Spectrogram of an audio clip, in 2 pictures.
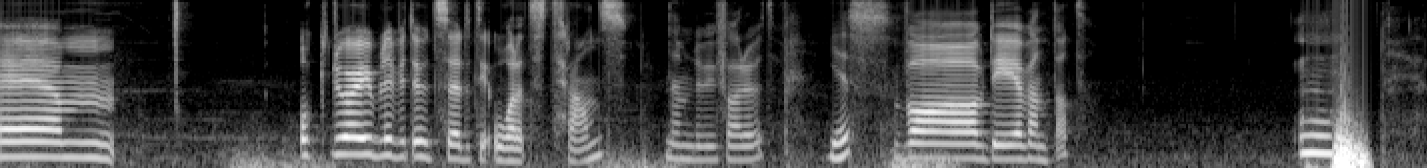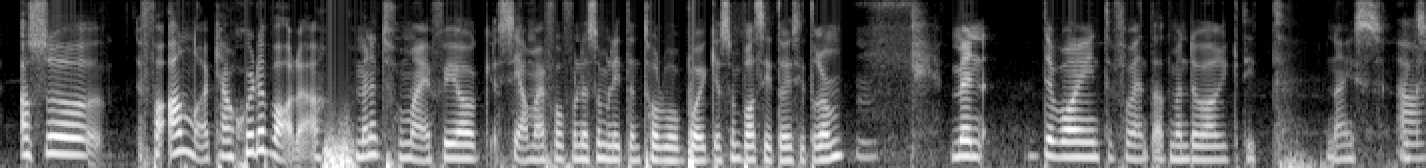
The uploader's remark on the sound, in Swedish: Månadens avsnitt av Tampodden är, liksom förra, live från West Pride i Göteborg.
